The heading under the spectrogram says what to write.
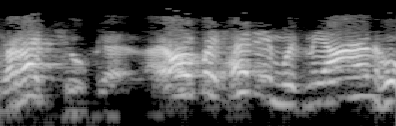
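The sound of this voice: At a fairly quick pace, a man does a put-on character voice at an extremely high pitch, with vocal fry and lively intonation.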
